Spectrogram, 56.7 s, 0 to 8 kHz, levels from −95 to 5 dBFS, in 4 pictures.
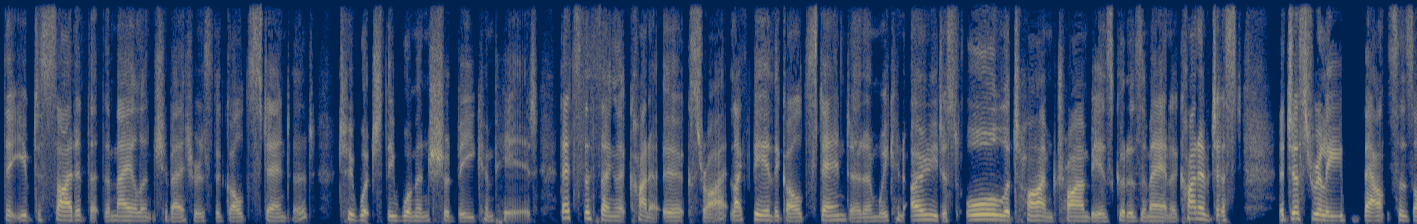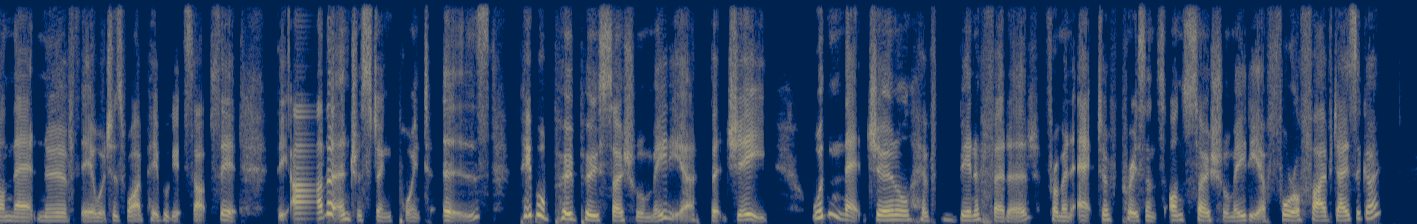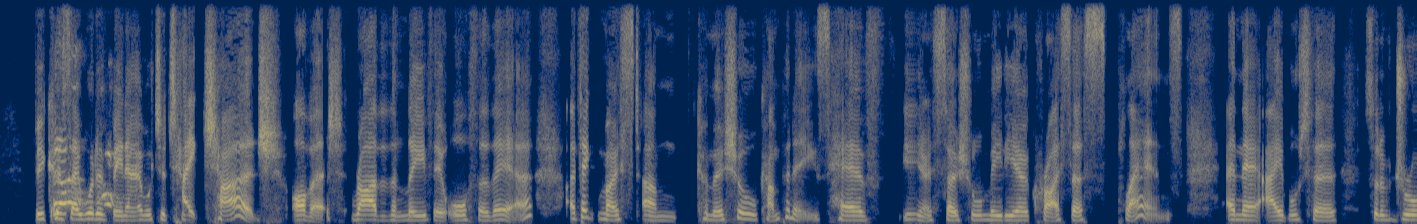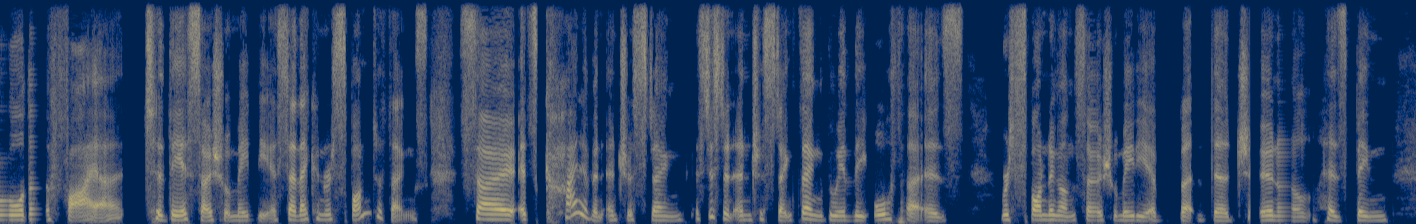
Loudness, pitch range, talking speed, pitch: -28 LUFS, 155-225 Hz, 180 wpm, 170 Hz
